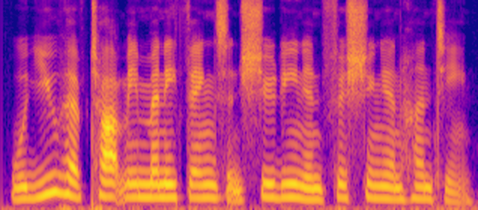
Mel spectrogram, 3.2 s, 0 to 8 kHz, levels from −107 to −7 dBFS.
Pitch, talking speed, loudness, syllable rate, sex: 180 Hz, 245 wpm, -19 LUFS, 5.6 syllables/s, female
